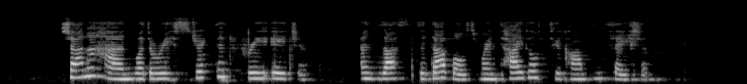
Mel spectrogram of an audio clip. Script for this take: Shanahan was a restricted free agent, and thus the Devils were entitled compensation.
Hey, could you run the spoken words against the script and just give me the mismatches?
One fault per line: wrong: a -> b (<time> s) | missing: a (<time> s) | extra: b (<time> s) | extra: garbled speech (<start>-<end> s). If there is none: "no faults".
extra: to (5.5 s)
